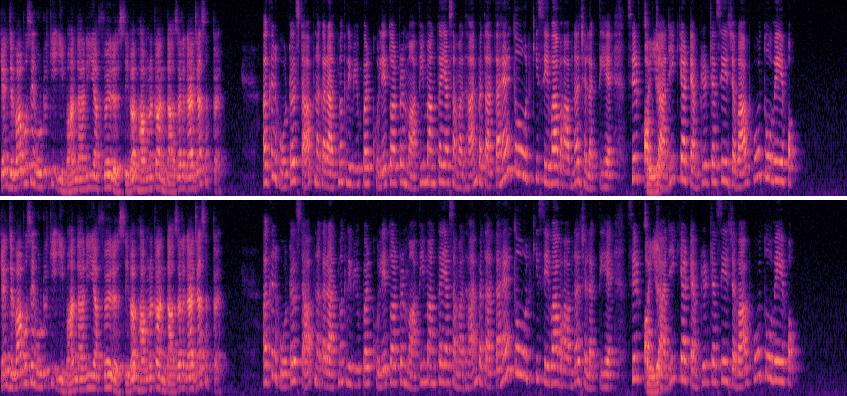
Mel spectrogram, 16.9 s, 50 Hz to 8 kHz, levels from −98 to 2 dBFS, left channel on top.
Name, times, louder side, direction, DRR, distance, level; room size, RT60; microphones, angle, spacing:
voice 1, 0.0-4.4 12.9-13.2, equal, 5° right, 0 dB, 1.1 m, -27 dB
voice 2, 5.3-15.8, left 3 dB, 45° left, 5 dB, 1.0 m, -29 dB
4.9 x 3.5 x 3.0 m, 0.39 s
head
